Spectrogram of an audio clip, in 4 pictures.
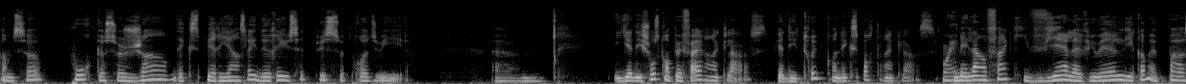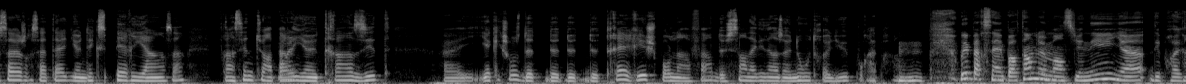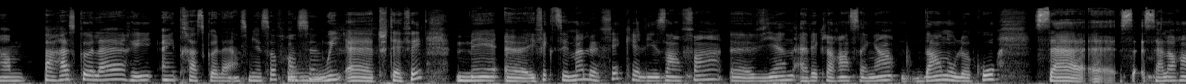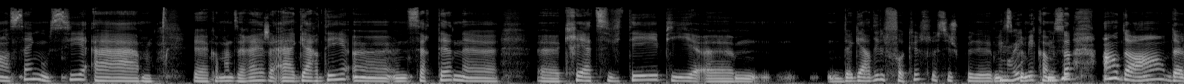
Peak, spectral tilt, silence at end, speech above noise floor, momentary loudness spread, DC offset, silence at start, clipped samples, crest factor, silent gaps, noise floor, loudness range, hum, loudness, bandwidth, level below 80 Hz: -8 dBFS; -5 dB/octave; 0 s; 25 dB; 7 LU; under 0.1%; 0 s; under 0.1%; 18 dB; none; -51 dBFS; 3 LU; none; -26 LUFS; 15 kHz; -42 dBFS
